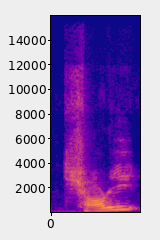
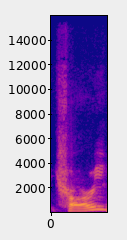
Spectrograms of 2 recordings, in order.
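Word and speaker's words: Ciari: um uh C uh Chari Chari guitars I think it's pronounced C I A R I.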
